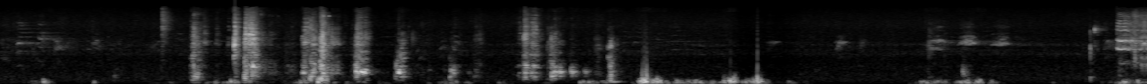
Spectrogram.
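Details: A pair of blue-winged macaws flying around a foothill in the Bahian sertão gives harsh, grating screeches in short bursts, several in quick succession, then a pause before more; low handling rumble and a man speaking.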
